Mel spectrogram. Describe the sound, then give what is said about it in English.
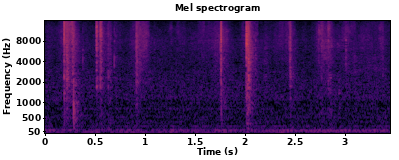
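Tarot cards being shuffled: a quiet, continuous papery rustle broken by many soft slaps and riffles at an uneven rhythm. “just shuffling the cards so we can see what we need to know about the crown chakra this week”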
